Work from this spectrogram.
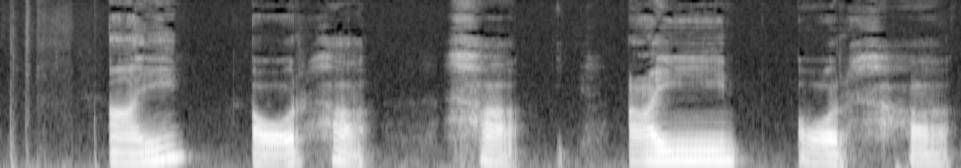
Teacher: یہ حمزہ اور ہا حلق کے نیچے والے حصے سے ادا ہوتے ہیں، اور عین اور ہا، ہا، عین اور ہا، یہ حلق کے درمیان والے حصے سے ادا ہوتے ہیں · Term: حروف حلقیہ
